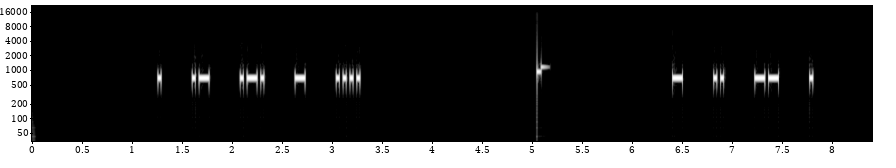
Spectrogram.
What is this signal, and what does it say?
Morse code, heard as a keyed tone, about 36 wpm, spaced as for 20 wpm, 690 Hz. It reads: EARTH TIME
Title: 3x Character Spacing - Top 200 Words - 35wpm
